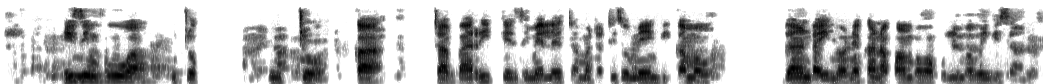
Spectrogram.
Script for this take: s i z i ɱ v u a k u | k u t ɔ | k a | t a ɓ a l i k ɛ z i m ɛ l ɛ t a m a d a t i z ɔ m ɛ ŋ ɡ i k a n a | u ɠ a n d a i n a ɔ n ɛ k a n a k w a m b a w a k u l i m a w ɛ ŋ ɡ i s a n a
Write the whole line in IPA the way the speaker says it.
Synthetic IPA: h i z i ɱ v u a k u | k u t ɔ | k a | t a ɓ a ɾ i k ɛ z i m ɛ l ɛ t a m a t a t i z ɔ m ɛ ŋ ɡ i k a m a | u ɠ a n d a i n a ɔ n ɛ k a n a k w a m b a w a k u l i m a w ɛ ŋ ɡ i s a n a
